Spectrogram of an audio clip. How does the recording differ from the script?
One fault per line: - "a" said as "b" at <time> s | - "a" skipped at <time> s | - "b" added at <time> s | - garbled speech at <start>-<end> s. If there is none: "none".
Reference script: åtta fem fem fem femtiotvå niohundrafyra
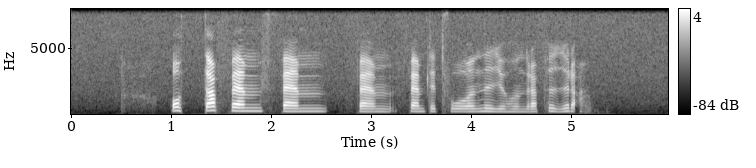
none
